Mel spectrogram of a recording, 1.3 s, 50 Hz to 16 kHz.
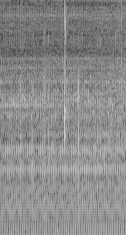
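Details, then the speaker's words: Sunset SU100 portable suction machine used by a tracheostomy patient, recorded close up; steady low motor hum with a rapid pulsing drone: portable suction machine running. "I'm getting it pretty close here. And then from where I'm sitting you can get an idea about the volume of it."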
